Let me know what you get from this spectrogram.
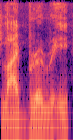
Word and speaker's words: library: And sometimes it's there because it's hard to pronounce, like the R sound in English, library, often library, right? And February rather than February.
